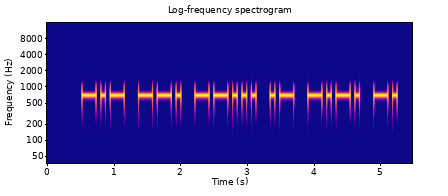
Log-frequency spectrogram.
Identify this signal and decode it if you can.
Morse code, heard as a keyed tone, about 17 wpm, 700 Hz. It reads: KG7ACN
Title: USA Call Signs - 6 Characters - 17wpm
